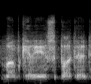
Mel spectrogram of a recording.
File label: bomber spotted, radio; SAS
